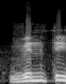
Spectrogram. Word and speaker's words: विनती: देने की आवश्यकता है विनती होता है ब नहीं लगा होता विनती बोलते हैं उच्चारण में ब का प्रयोग करते हैं जो कि गलत है विनती होता है व लगा होता है जैसे बिहार के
